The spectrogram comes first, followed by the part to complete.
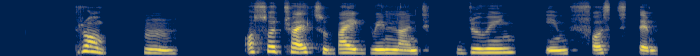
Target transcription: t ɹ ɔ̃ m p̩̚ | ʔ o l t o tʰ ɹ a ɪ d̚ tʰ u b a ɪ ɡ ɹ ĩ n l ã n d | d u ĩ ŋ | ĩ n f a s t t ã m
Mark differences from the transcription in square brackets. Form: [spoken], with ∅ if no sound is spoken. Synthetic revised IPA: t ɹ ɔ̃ m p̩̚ | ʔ [ɔ] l [s] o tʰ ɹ a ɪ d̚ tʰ u b a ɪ ɡ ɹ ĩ n l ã n d | d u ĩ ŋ | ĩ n f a s t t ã m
